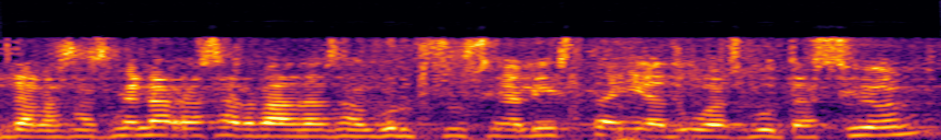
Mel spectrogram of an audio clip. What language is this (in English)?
Catalan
